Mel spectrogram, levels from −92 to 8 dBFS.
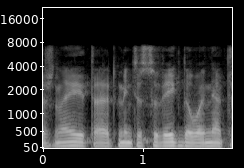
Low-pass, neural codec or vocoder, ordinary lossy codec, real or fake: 7.2 kHz; codec, 16 kHz, 8 kbps, FunCodec, trained on LibriTTS, 25 frames a second; AAC, 64 kbps; fake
